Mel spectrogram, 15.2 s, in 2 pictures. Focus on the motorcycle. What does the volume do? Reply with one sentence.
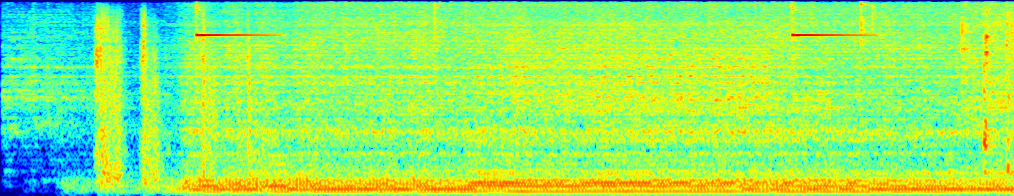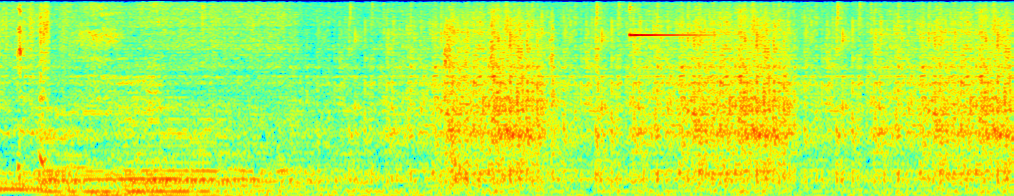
The volume of the motorcycle goes down.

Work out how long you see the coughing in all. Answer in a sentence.
The coughing can be heard for 4 seconds in total.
